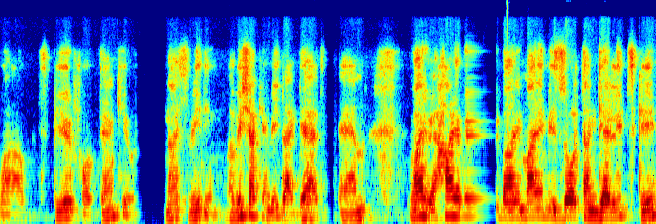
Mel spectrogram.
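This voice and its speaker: A man with a Hungarian accent speaks at medium pitch in a somewhat breathy voice. His loudness swings widely. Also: ordinary pitch variation, moderate pace. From Hungary. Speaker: photographer. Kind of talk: panel discussion. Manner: halting.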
